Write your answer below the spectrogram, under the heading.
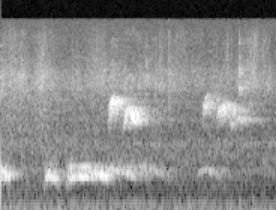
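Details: Spotted dove cooing warmly in the three-note thổ pha style at a Ba Vì, Vietnam bird farm. A brief mellow coo phrase is overlapped by two quick higher chirps from another bird.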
